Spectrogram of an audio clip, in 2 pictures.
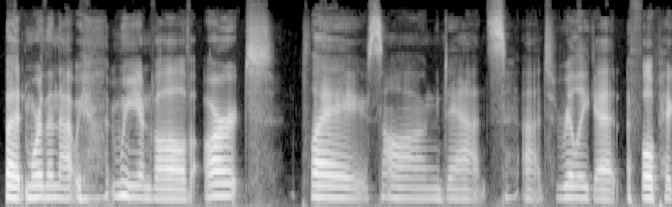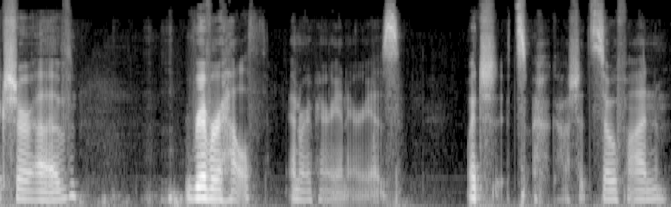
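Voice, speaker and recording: An upbeat young woman talks as an interview guest, chatty and quick to laugh. Her voice sits a little low with a gravelly edge, yet stays smooth and clear. The sound is close and dry. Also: little pitch movement, no room sound. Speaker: guest, nonprofit communications coordinator. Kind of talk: casual interview chat.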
